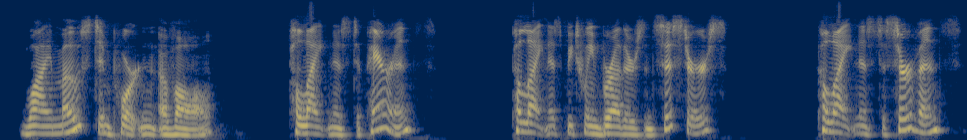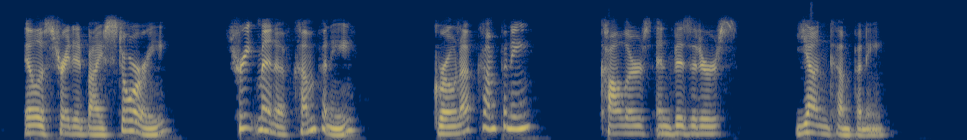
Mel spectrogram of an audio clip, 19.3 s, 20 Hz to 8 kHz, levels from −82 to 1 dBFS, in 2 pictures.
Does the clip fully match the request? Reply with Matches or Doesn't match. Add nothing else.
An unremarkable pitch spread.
Doesn't match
